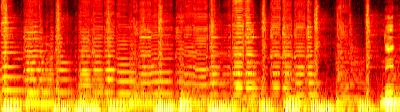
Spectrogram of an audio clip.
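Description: A live band plays an instrumental passage, with a violin carrying the melody over a small strummed guitar and electric bass in a steady, pulsing beat. A man's singing voice comes in right at the end.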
